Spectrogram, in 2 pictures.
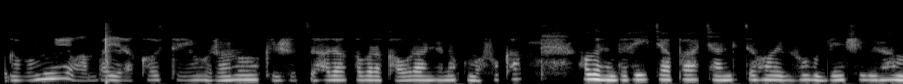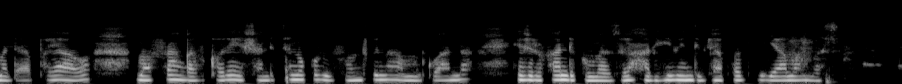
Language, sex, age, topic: Kinyarwanda, male, 18-24, finance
